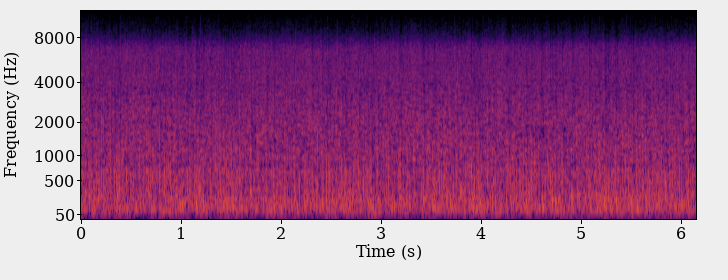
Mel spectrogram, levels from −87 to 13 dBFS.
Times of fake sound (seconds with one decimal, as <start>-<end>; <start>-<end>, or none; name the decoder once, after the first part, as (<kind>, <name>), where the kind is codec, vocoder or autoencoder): 1.0-2.1 (vocoder, BigVGAN v2)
